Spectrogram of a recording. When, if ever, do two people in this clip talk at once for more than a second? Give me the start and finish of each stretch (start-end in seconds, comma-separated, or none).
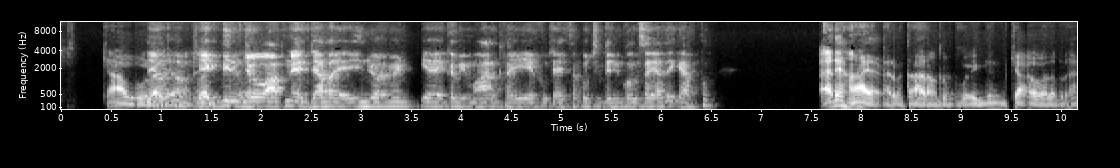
0.8-2.2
